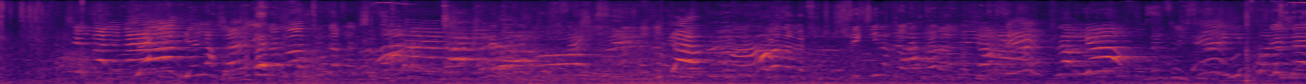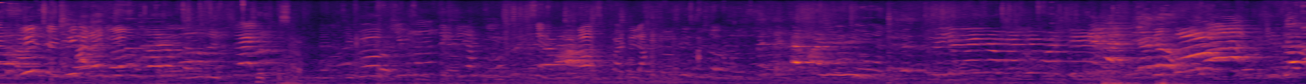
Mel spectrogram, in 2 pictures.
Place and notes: Court-St.-Étienne, Belgique - La cour de récréation
Children playing in a school. It's the "college St-Etienne" and they are playing something like football.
